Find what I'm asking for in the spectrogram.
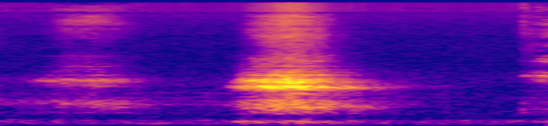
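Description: Slow, deep breathing during a belly breathing demonstration: a soft inhale followed by a longer, louder airy exhale through the nose and mouth, close and quiet with no talk.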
